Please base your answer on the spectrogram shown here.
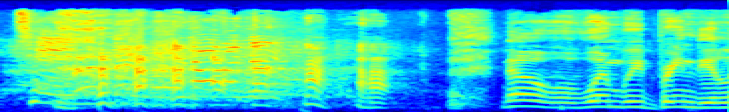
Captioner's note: laughter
